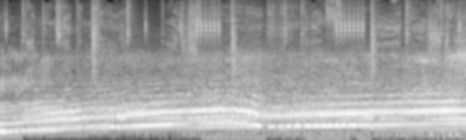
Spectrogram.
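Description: Two cars launching from a standing start in a street drag race and accelerating hard, engine pitch climbing, with an upshift about two and a half seconds in before the pitch climbs again.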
